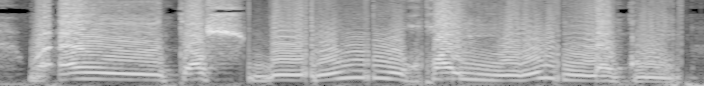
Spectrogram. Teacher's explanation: وكلمة خير بها ترقيق الراء لورش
